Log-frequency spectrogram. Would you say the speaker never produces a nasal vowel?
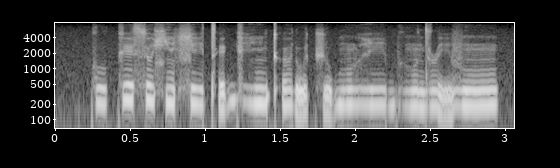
no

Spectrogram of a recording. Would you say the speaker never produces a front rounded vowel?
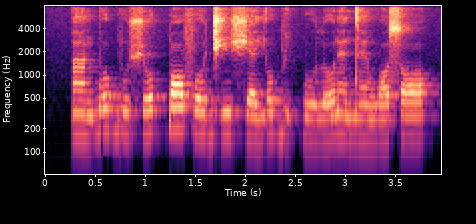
yes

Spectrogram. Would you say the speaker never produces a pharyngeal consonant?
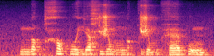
no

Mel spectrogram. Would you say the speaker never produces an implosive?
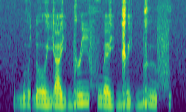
no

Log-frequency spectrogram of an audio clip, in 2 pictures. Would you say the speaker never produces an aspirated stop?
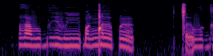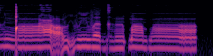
yes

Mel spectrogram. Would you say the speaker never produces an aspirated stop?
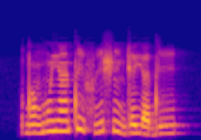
yes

